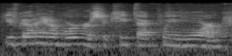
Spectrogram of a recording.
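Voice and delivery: usual speaking voice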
